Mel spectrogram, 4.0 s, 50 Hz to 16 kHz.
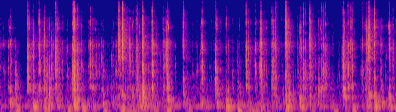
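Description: A black plastic full-size Dell KB1421 membrane keyboard with a hollow housing sits on a desk while the fingertips of both hands type continuously, pressing and tapping its keys. About twenty quick, bright, clicky keystrokes land in a steady, uneven patter. Each clack is dry and dies away almost at once, with little low end.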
